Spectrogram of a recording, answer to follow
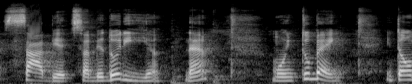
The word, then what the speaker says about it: sábia: forte tá agora aliás proparoxítonas as palavras cuja sílaba tônica é o que a antepenúltima né então por exemplo uma mulher sábia Olha isso sábia o sábia teve assento aqui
